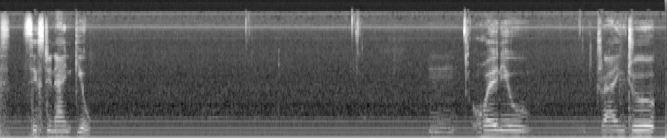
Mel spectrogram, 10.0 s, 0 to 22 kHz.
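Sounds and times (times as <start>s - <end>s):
faint high-pitched whine: 0.0s - 10.0s
low electrical hum: 0.0s - 10.0s.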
